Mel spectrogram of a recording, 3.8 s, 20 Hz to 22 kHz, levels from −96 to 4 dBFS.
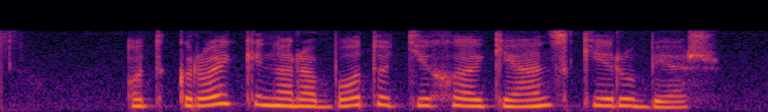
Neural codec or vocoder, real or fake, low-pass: none; real; 7.2 kHz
